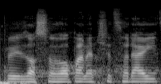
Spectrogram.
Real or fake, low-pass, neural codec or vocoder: fake; 14.4 kHz; codec, 44.1 kHz, 3.4 kbps, Pupu-Codec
